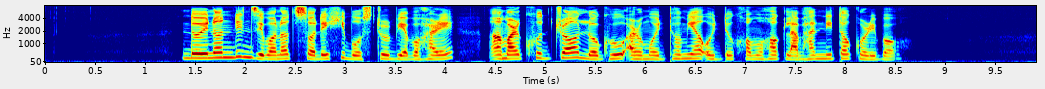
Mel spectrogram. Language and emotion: Assamese, neutral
